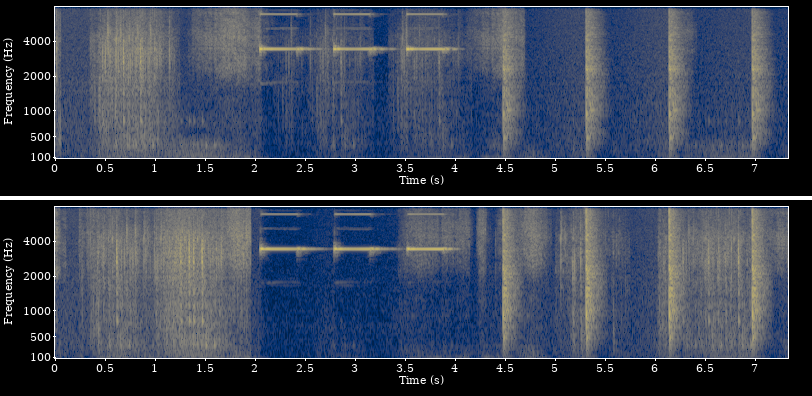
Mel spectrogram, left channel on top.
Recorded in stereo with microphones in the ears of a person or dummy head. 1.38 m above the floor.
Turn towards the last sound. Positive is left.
turn(degrees=-25)  # may be behind; listen again after turning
